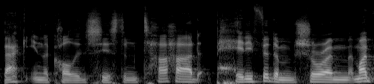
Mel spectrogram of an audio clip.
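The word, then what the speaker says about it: Tahaad Pettiford: on another guard back in the college system, Tahad Pedifford. I'm sure I'm Am I mispronouncing that? I hope I'm getting that correct. Uh, yeah, like Tahad Pedford.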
